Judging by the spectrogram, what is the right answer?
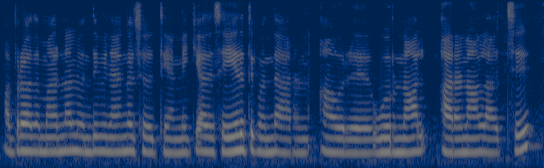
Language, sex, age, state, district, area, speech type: Tamil, female, 18-30, Tamil Nadu, Mayiladuthurai, rural, spontaneous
